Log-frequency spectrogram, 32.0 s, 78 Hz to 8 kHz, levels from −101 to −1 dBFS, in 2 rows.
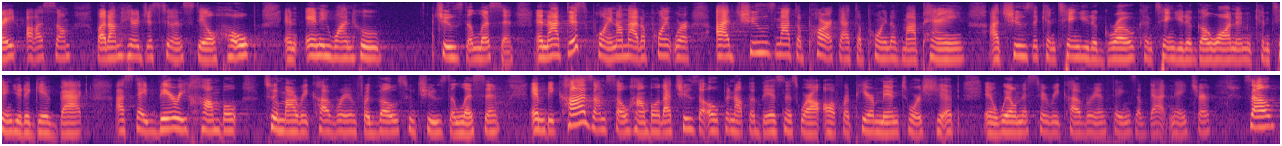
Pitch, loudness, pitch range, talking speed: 185 Hz, -26 LUFS, 175-205 Hz, 170 wpm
